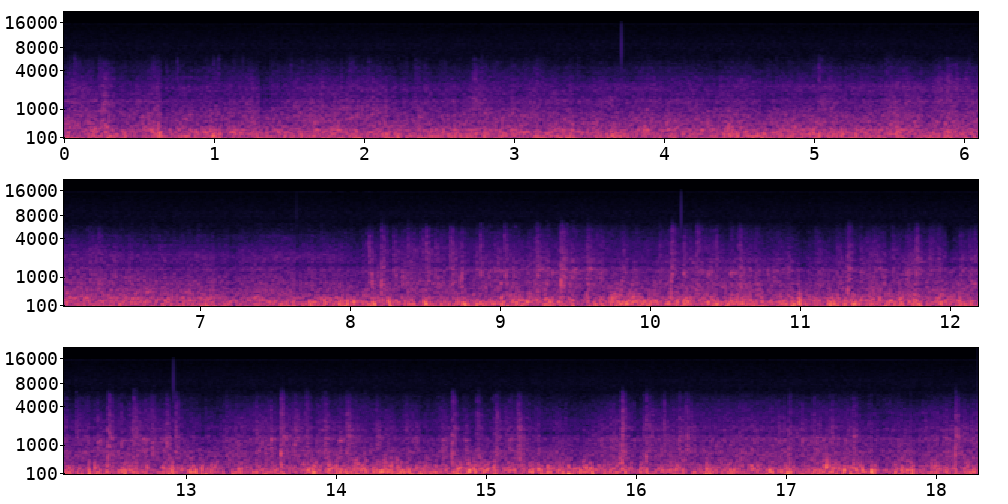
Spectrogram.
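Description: A diesel-hauled passenger train running, heard from a carriage window: the steady rumble of the locomotive and coaches, with wheels clicking over the rail joints. The clatter gets louder and busier about eight seconds in.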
